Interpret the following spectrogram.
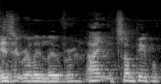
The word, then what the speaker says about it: Louvre: Is it really Louvre? Some people pronounce it that way. You know, some people just say Louvre. She says it's not. It's Louvre. I say Louvre. But it sounds too much like loo.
